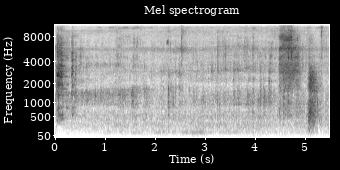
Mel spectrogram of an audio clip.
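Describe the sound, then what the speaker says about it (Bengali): Plantain flower boiling in a covered pot, the lid lifted partway through: a steady low bubbling wash with a brief clatter and a rush of steam and bubbling near the end, no talk. "মোচা সিদ্ধ করতেছি। এখন ঢাকনাটা উঠায় দিই।"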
